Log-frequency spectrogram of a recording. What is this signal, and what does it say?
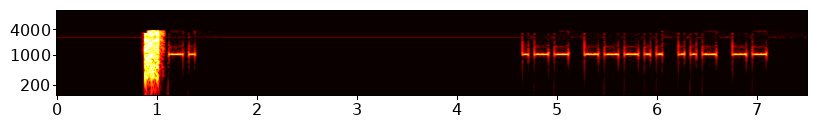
Morse code, heard as a keyed tone, about 20 wpm, 1070 Hz. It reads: TN W8UM
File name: w8um- -combined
